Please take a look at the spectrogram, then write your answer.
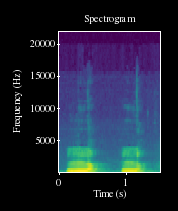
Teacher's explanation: आप फील करोगे बोलोगे तो ल। दो तरफ खिड़की टाइप की खुली बन जा रही है। तो पार्श्व यानी कि अगल-बगल पार्श्विक माने अगल-बगल की खुली खिड़की टाइप की बन जाना।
